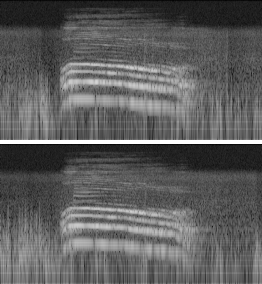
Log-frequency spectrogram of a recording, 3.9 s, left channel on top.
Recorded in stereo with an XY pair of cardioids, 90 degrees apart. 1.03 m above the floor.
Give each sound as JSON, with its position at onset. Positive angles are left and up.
{"t": 0.9, "sound": "a shout", "azimuth_deg": 30, "distance_m": 9.5}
